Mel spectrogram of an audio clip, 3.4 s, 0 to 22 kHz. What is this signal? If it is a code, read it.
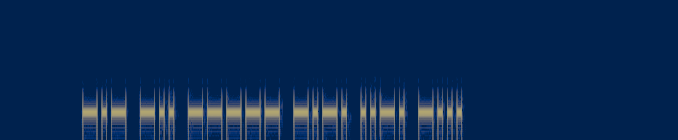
Morse code, heard as a keyed tone, about 50 wpm, 700 Hz. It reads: KD0CFB
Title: USA Call Signs 50wpm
